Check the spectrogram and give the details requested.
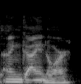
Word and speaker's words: Angor: just looked it up it looks like it is angor angor that's what I thought yep absolutely you know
